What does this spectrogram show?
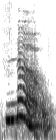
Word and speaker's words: know: a tricky word because when you have a K and an N beside each other Emma the K is going to be silent that means we don't hear it and we pronounce it no all right let's from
